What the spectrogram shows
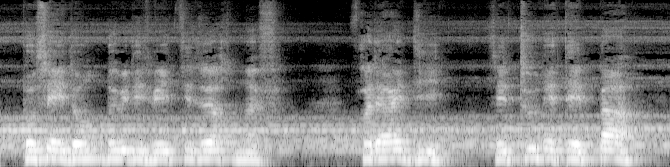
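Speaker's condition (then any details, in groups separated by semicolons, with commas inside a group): Multiple sclerosis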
